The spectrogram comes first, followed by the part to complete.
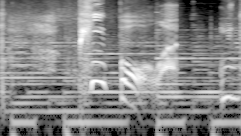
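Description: A young girl's voice swooping up and down in pitch, sounding sing-song rather than like plain speech, over background music with held tones and a steady low beat.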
